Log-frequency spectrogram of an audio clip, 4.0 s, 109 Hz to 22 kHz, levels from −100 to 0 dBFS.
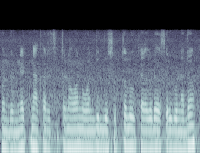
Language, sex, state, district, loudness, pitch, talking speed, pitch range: Kannada, male, Karnataka, Koppal, -16 LUFS, 125 Hz, 150 wpm, 120-125 Hz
